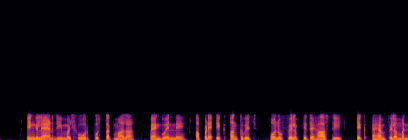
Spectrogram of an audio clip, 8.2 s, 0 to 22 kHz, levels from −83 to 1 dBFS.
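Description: Nothing in the speech jumps out as a technical fault, and the faint room noise in the background sits about 54 dB below it, so it's just the sound of the space the microphone was in.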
